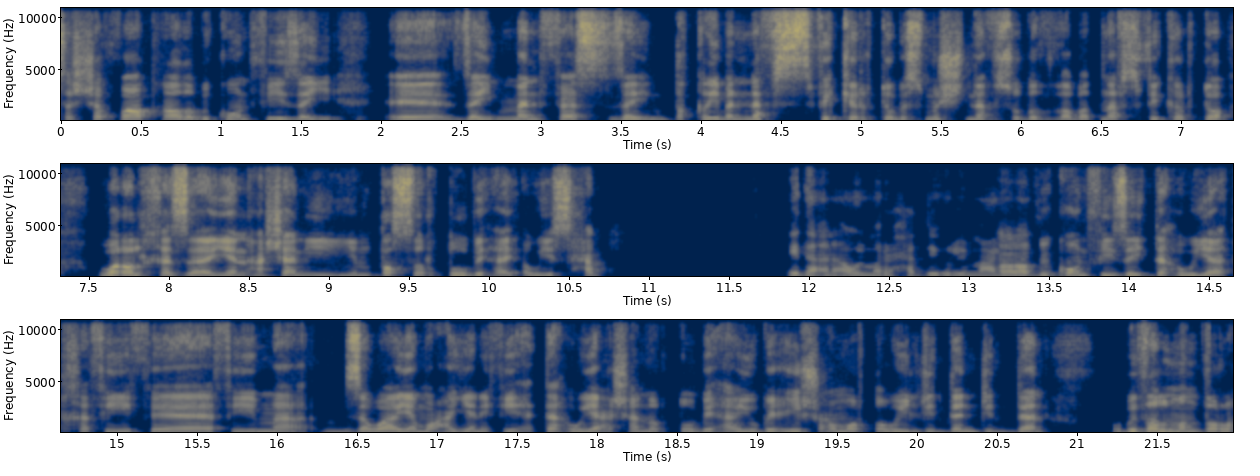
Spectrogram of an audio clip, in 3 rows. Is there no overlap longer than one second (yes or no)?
yes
